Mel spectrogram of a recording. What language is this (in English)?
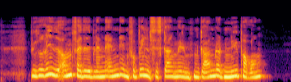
Danish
